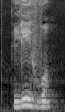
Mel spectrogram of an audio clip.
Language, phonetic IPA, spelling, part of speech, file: Ukrainian, [ˈlʲiɦwɔ], лігво, noun, Uk-лігво.ogg
- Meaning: den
